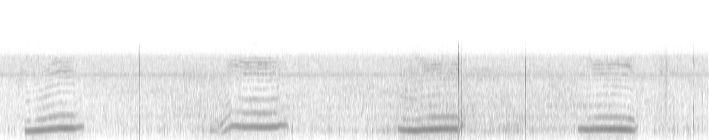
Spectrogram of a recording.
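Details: Domestic cat named Hope snoring indoors: four drawn-out, tonal, nasal breaths, each lasting one to one and a half seconds and spaced about three and a half seconds apart, with a faint steady high whine and a few sharp clicks.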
